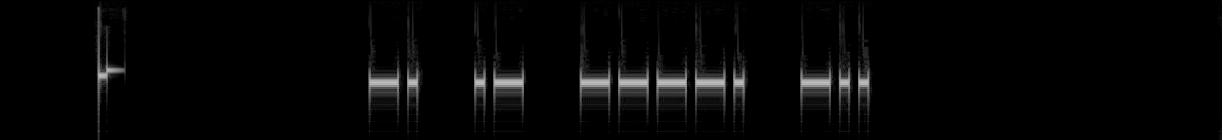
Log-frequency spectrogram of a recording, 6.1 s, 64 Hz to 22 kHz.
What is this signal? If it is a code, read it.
Morse code, heard as a keyed tone, about 25 wpm, spaced as for 18 wpm, 700 Hz. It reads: NA9D
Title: USA Call Signs - 4 Characters - 2x Character Spacing - 25wpm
